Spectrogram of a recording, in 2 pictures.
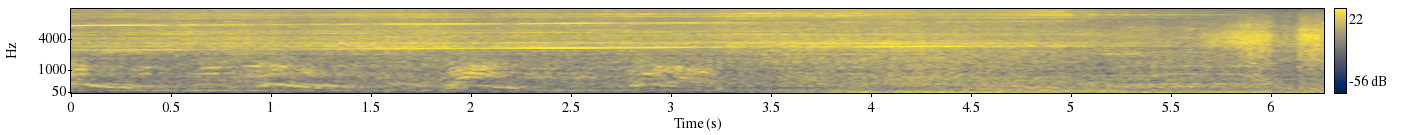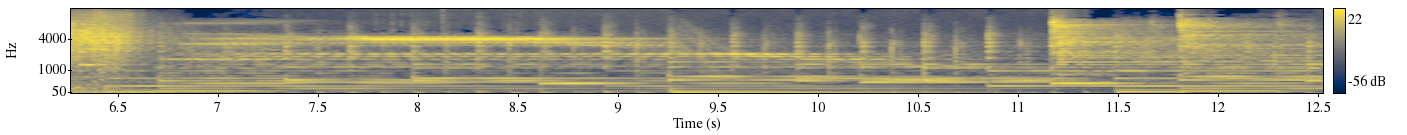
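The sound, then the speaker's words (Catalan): Roaring aircraft-engine effect of a ship taking off, a dense jet-like whoosh that swells for about six seconds before giving way to synthesized music with sustained tones. “Som a punt d'enlairar-nos amb la nau La Fall Lluna.”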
